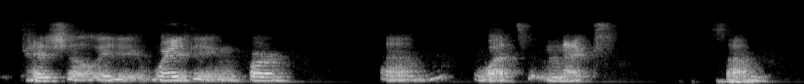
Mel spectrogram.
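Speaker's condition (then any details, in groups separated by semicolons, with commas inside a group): ALS; voice changed early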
